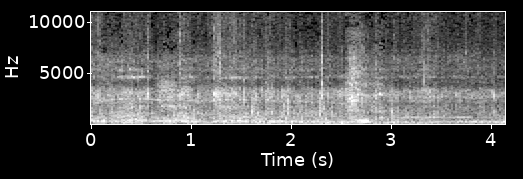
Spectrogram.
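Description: Inmotion V14 electric unicycle riding along a dirt trail: a steady rush of rolling and wind noise, with a faint steady whine near the end.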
